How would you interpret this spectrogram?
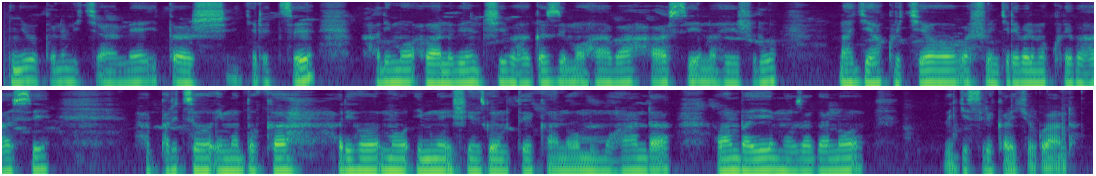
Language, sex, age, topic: Kinyarwanda, male, 25-35, finance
